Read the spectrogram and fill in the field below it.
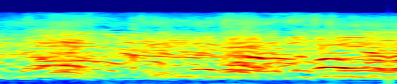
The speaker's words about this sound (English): The six women yell freedom as dozens of pro-Castro counter-demonstrators surround them.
